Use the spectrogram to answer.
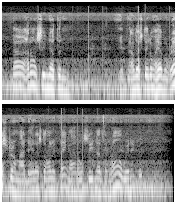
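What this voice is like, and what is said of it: Southern drawl accent. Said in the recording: “you could tell by that southern drawl... Southern drawl... I love that accent.”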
